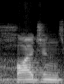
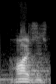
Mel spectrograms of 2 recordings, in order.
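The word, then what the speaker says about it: Huygens: want to look it up there's something called hydrogen's principle i don't know if i'm spelling it pronouncing it chronicle it correctly it is spelled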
